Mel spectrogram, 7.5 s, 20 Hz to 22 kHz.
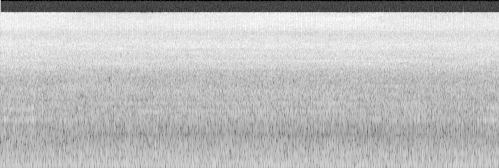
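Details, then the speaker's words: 1997 Jeep Wrangler SE at idle: steady low idle with a faint, uneven buzzy exhaust rattle coming from back around the muffler. "and it does have an exhaust rattle which you can hear back here somewhere around the muffler near the exhaust rattling"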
